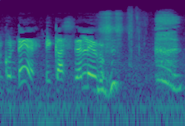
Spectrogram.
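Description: Speech only: a woman talking on a mobile phone, in short, high-pitched phrases.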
